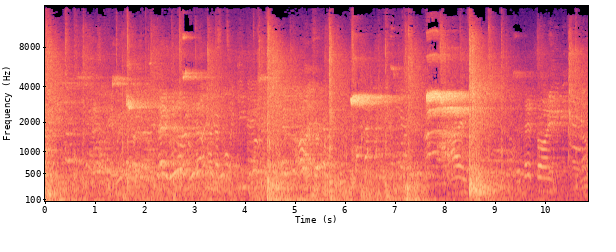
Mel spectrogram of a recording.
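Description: Dodgeball play in an echoing gym: balls thud and bounce on the hardwood court and off players, with players shouting throughout. Several short, high squeals cut through, the loudest and longest about eight seconds in.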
